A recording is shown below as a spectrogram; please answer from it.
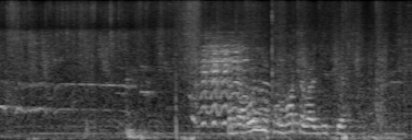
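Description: A black-and-white cow giving a high, bleat-like cry, the call its owner's video likens to a human baby crying. One call is held for about a second at the start, and a louder, wavering call follows about two seconds in.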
